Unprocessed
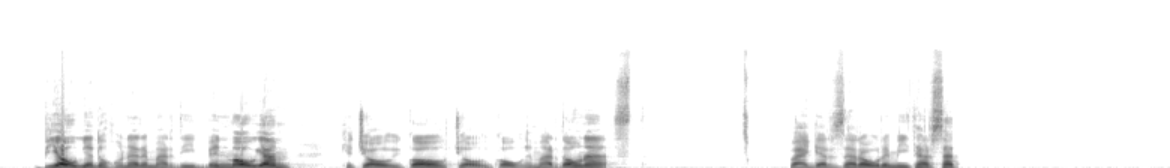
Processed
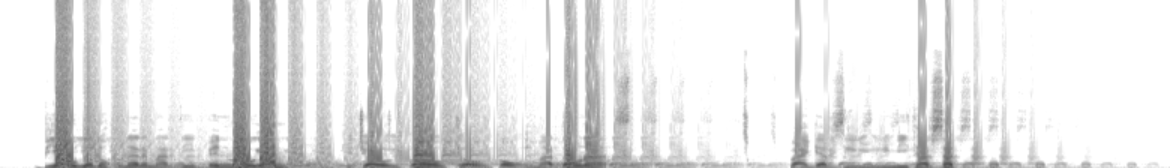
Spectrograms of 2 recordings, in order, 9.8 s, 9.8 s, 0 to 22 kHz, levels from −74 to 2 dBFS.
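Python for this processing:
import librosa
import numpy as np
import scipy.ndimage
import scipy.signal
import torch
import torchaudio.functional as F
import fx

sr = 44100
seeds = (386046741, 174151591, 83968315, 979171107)

y = fx.spec_repair(x, sr, seeds[0], start_s=7.07, length_s=0.46, low_hz=310.0, high_hz=2200.0, source='both')
y = (np.mod(10.0 ** (15.5 / 20.0) * y + 1.0, 2.0) - 1.0) / 10.0 ** (15.5 / 20.0)
y = fx.echo_split(y, sr, split_hz=720.0, low_ms=383, high_ms=233, feedback_pct=52, wet_db=-14)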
